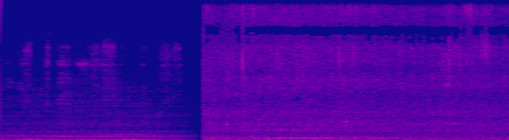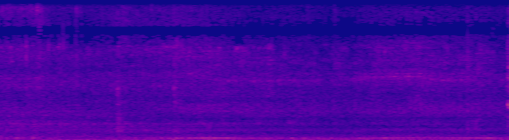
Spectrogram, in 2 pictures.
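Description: Low, steady rumble of a car engine running, heard from inside the car's cabin, with a faint hum that rises and falls slightly in pitch. The sound breaks off abruptly about two seconds in, then picks up again.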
